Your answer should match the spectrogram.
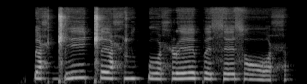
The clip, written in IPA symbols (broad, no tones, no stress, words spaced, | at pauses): k͡pɛħɡ͡ǁeːǁɛːħ ʎu k͡poːħɭɛːpɛ sɛsɔːħ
